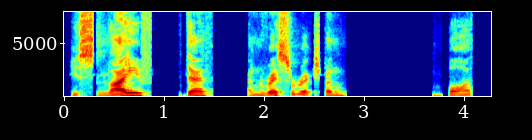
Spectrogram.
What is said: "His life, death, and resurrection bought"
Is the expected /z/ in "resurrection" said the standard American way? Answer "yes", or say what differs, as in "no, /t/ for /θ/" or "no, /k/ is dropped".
no, /s/ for /z/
